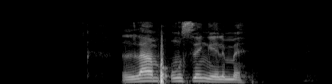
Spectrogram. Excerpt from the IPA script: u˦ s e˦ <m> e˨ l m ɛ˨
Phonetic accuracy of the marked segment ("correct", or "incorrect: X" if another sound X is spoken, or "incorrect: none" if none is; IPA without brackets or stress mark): incorrect: ŋ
